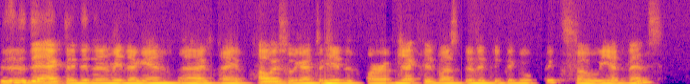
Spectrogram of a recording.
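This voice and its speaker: A man with a non-native accent talks at a fairly quick pace with hardly any pauses. His medium-pitched voice has a dark, mellow tone and is somewhat breathy. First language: not English. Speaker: game developer and student. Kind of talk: gameplay demonstration. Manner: animated; halting.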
